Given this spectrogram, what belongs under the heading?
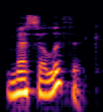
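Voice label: "mesolithic", British English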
